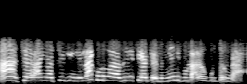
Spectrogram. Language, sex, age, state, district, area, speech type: Tamil, female, 60+, Tamil Nadu, Tiruppur, rural, conversation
